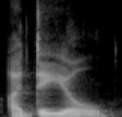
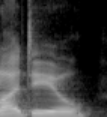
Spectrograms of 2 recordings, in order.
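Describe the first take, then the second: First: It has the New South Wales accent. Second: It is said in a flatter way.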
